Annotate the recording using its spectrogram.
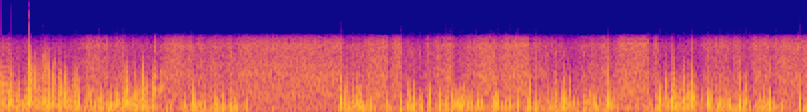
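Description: Wind buffeting the microphone in irregular gusts, easing briefly about two seconds in, then picking up again.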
